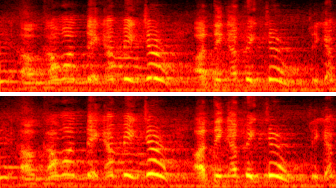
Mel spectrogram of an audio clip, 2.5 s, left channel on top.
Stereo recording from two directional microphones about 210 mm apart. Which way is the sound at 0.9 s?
15° right (ahead or behind).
